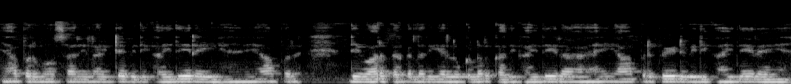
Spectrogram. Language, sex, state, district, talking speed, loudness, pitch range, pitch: Hindi, male, Haryana, Charkhi Dadri, 225 wpm, -17 LUFS, 115-125 Hz, 120 Hz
